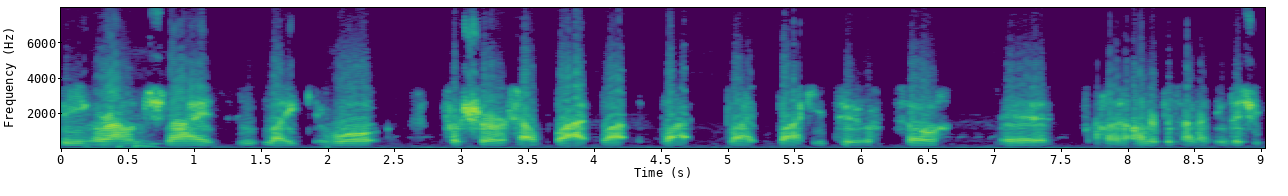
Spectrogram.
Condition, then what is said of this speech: Stuttering. You hear my stuttering. I can't do media.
